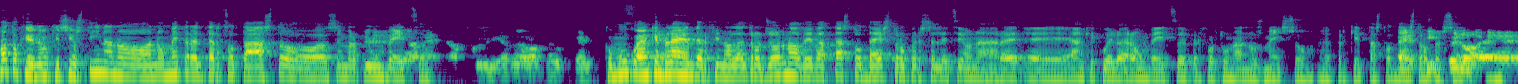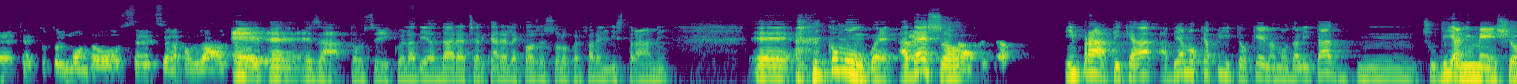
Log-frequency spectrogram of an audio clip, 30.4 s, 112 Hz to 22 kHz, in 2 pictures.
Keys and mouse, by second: 3.9 ctrl+middle click, 5.0 shift+middle click, 5.9 ctrl+middle click, 29.6 click.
